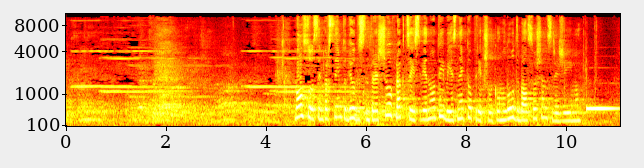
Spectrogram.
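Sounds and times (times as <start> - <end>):
low murmur of a parliament chamber: 0.0 - 11.0
bell rung in a parliament chamber before a vote: 0.1 - 1.9, 3.6 - 6.4
speech: 4.6 - 10.6.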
